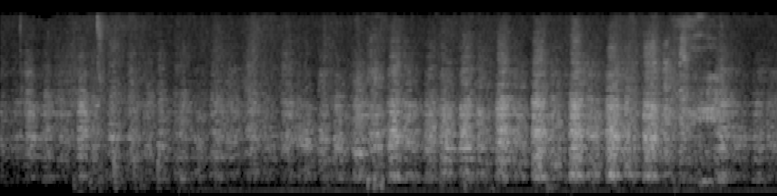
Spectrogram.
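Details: Rottweiler dog panting during a box maze challenge: steady, rhythmic breathy huffs, about three to four per second, with the rhythm holding evenly throughout and a faint constant hum underneath.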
